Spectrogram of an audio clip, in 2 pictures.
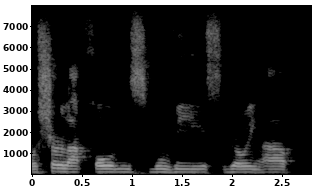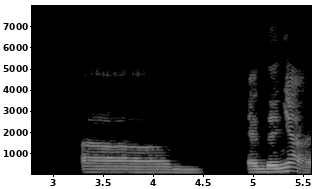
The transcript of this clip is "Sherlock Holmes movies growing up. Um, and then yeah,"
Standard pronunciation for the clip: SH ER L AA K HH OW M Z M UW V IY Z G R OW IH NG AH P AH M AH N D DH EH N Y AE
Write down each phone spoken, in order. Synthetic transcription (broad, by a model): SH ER L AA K HH OW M S M UW V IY S G R OW IH NG AH P AH M AH N D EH N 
